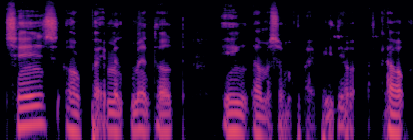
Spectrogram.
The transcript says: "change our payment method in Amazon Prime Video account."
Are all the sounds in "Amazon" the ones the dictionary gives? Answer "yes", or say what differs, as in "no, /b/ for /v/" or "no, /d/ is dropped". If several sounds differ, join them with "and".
no, /s/ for /z/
